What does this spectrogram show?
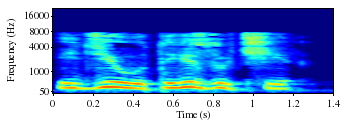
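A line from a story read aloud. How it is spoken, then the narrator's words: Grumbling. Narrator (Russian): буркнул тогда любимый внук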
